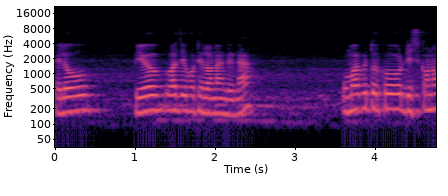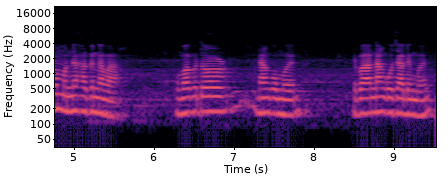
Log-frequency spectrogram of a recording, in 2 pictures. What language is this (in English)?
Bodo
